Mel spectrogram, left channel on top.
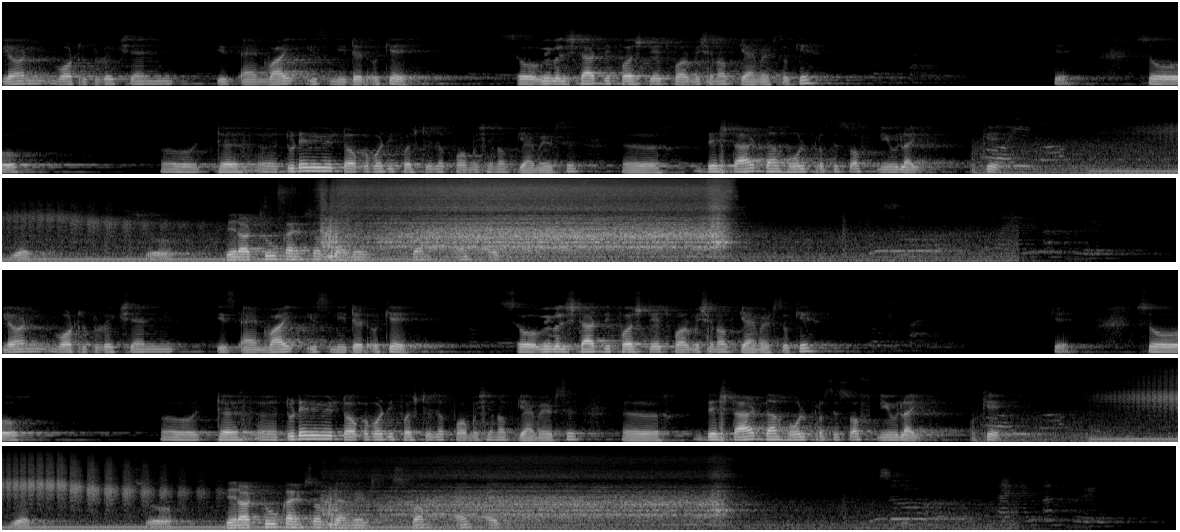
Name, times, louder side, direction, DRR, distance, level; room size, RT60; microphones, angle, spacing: voice 1, 0.0-1.7 2.2-4.0 5.0-8.1 10.5-10.7 11.1-11.9 13.3-17.5 18.0-18.4 18.7-20.9 21.6-21.7 22.6-28.5, right 1 dB, 20° right, 10 dB, 0.8 m, -27 dB
voice 2, 4.6-5.2 8.6-9.4 22.4-22.9 30.1-33.2 33.4-34.4, right 1 dB, 45° right, -3 dB, 6.6 m, -51 dB
Toilet flush, 21.5-33.7, left 6 dB, 70° left, 0.8 m, -32 dB
sound 1, 22.7-26.3, right 11 dB, 70° right, 1.1 m, -39 dB
24.5 x 17.5 x 8.9 m, 2.3 s
head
